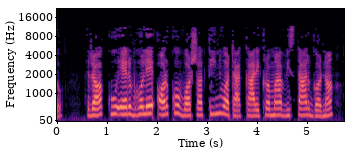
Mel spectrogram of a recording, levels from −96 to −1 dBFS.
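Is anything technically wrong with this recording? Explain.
Yes. Two faults can be heard in this speech.

MP3 compression damage runs throughout. It is heavy and most likely from the MP3 encoding. Nothing reaches above 11.5 kHz, so the top end sounds dull. Weak frequency lines flicker in and out between frames, giving a watery, swirly texture. The s sounds turn metallic. That degree of damage fits a low bitrate of around 32 kbps.

Pre-echo appears from 4.08 to 4.12 s. A sharp attack falls late in a coding block. The noise meant for the loud part then spreads back over the quiet gap before it. This gives a short hiss about 36 ms long ahead of the onset, and the attack itself sounds smeared.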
